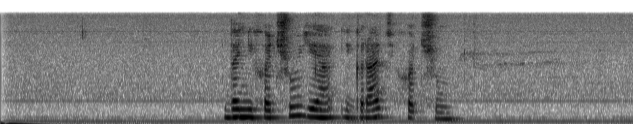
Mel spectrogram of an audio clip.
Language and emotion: Russian, neutral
